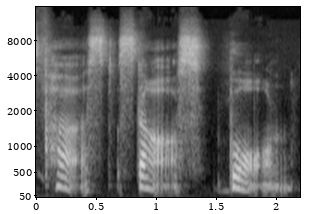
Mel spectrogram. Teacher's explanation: In British English, none of those has an r, so it’s first stars born.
